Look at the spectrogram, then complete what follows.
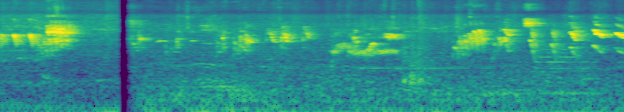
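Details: Asian pied starling, locally jalak suren, singing in a lure track for other birds: scratchy chatter, rising whistles and rapid clicking notes over a steady background hiss.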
